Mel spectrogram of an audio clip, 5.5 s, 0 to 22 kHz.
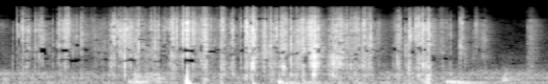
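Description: Foil wrapper of a 2020 Donruss football card pack being torn open and crinkled by hand, a dense crackling that runs from about half a second in to near the end, with a sharp snap near two seconds in.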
